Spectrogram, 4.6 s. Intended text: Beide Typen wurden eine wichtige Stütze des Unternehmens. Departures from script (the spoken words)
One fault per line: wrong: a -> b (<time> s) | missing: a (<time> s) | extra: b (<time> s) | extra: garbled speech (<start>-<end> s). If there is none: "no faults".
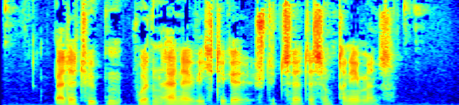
no faults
